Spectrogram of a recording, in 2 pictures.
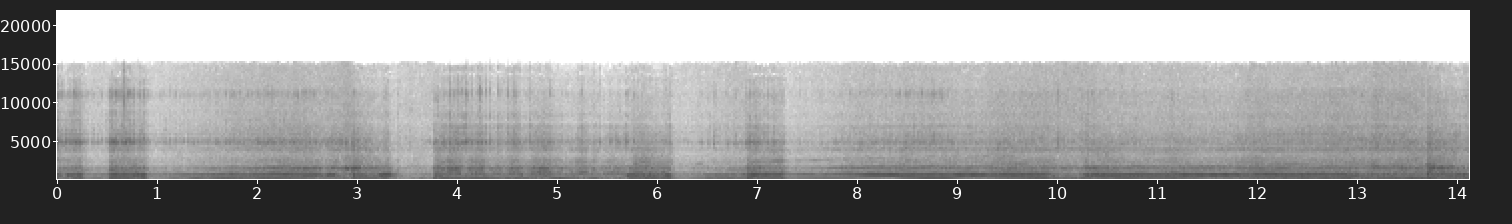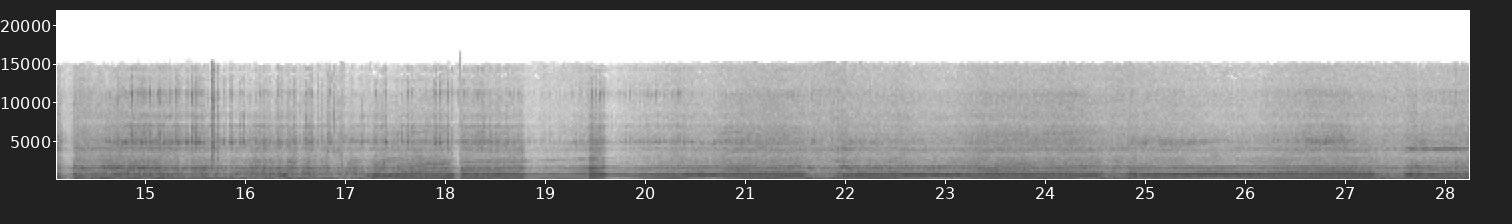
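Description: Ford Escort Mk II's naturally aspirated 2-litre Cosworth four-cylinder engine under hard acceleration, heard from inside the cabin. The note climbs through each gear and drops sharply at the upshifts, with several brief lifts off the throttle.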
